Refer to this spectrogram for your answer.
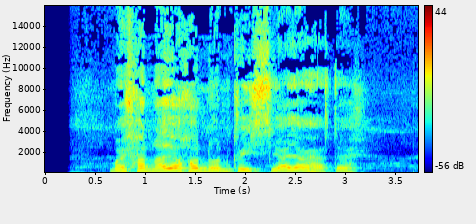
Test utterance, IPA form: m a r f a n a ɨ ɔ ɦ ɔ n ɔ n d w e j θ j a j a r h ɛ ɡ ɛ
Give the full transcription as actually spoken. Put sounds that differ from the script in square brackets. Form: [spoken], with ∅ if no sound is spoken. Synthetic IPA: m a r [h] a n a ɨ ɔ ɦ ɔ n ɔ n [ɡ] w e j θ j a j a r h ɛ [d] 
